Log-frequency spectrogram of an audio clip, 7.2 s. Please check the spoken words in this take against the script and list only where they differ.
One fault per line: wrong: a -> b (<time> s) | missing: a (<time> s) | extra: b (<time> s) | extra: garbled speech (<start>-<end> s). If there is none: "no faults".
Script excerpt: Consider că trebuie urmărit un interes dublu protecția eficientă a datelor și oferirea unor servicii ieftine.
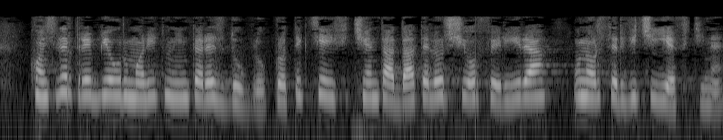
missing: că (0.7 s)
